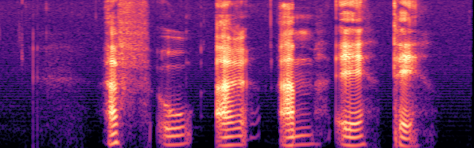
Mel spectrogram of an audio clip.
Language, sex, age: Norwegian, male, 29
